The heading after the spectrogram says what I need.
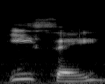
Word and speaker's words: hice: And then our last one, hacer, will turn into hice. Remember the H is silent.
